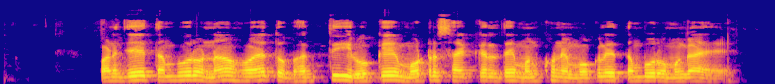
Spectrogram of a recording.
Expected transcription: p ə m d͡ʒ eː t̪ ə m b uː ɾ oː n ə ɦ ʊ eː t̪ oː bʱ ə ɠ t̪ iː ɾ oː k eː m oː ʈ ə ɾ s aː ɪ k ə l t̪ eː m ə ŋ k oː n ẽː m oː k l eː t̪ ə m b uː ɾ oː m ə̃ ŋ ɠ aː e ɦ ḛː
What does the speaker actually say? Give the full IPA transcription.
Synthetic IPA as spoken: p ə ɳ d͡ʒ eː t̪ ə m b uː ɾ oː n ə ɦ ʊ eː t̪ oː bʱ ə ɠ t̪ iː ɾ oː k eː m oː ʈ ə ɾ s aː ɪ k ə l t̪ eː m ə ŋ kʰ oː n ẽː m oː k l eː t̪ ə m b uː ɾ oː m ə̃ ŋ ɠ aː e ɦ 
